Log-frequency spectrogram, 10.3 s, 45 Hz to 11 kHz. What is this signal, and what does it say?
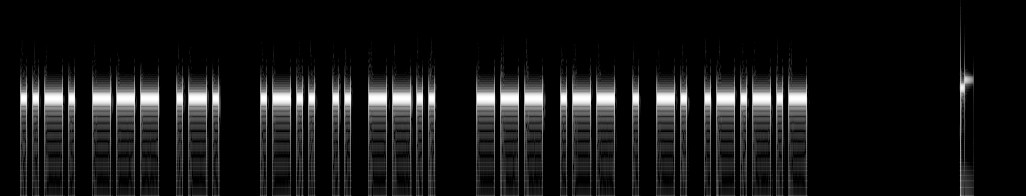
Morse code, heard as a keyed tone, about 20 wpm, 700 Hz. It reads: FOR LIZ OWEN.
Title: Pangram Challenge v2 - 20wpm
